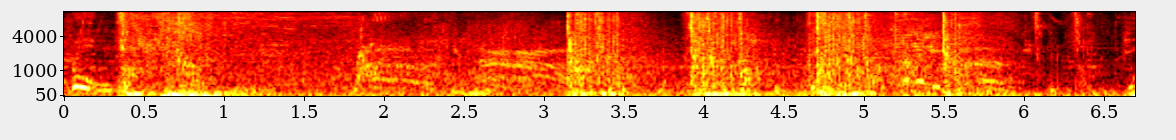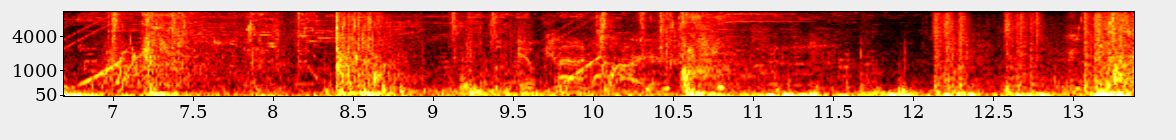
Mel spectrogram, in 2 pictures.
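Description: Chaotic Overwatch combat with dense bursts of gunfire, whooshes and impact cracks piling over one another at moderate loudness, busy and continuous throughout.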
